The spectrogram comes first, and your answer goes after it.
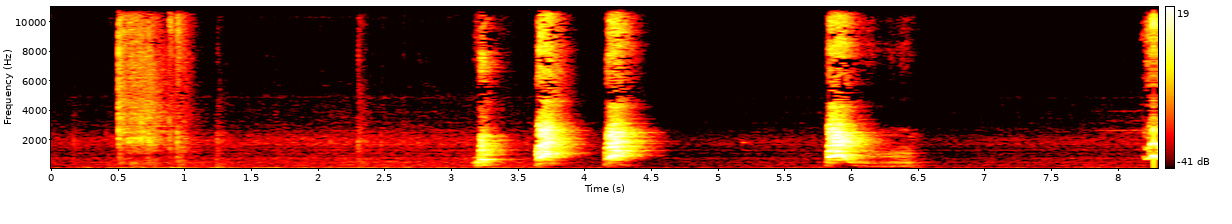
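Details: Pet Dachshund at home barks at a repair worker who has arrived. Three quick sharp barks come in a burst, then a lone bark after a pause, and another starts at the end. Faint background room noise.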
